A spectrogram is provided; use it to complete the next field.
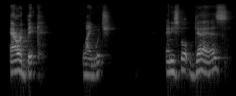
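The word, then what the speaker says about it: Ge'ez: language and he spoke gaz which is spelled g-e-e-z giz but that was the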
